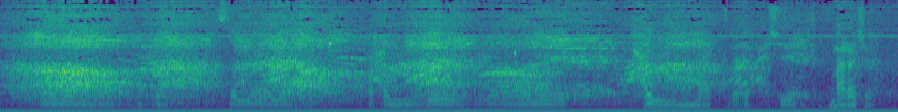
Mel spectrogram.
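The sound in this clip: A crowd recites salawat aloud in unison, many voices chanting repeated phrases in loud rhythmic bursts with short pauses between them.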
